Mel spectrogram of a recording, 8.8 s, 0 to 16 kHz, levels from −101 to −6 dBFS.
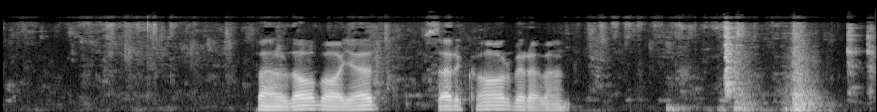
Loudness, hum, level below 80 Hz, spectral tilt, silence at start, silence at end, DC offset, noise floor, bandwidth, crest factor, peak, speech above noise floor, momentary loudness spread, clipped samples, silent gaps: -25 LUFS; none; -50 dBFS; -4.5 dB/octave; 0.8 s; 0 s; under 0.1%; -57 dBFS; 9.6 kHz; 22 dB; -6 dBFS; 34 dB; 22 LU; under 0.1%; none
